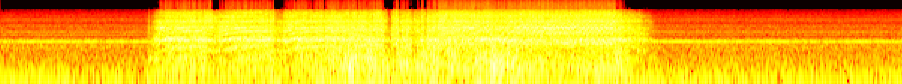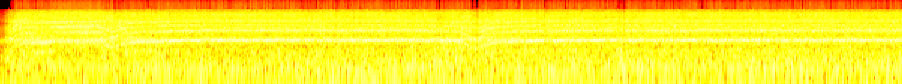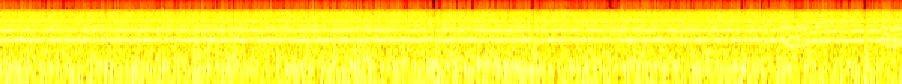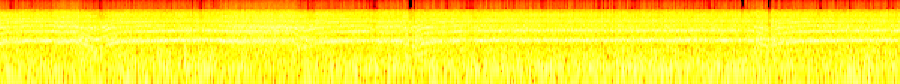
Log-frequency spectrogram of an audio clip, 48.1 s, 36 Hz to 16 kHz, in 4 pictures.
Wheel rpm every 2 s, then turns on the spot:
0, 110, 150, 170, 40, 0, 150, 220, 230, 200, 230, 230, 230, 230, 230, 230, 230, 200, 190, 210, 200, 220, 230, 210.
none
